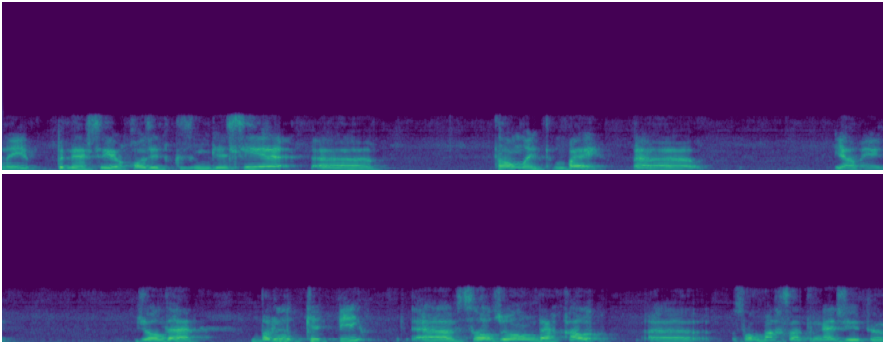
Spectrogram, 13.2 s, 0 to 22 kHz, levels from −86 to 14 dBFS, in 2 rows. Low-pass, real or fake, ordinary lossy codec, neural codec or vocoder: 7.2 kHz; fake; none; codec, 24 kHz, 3 kbps, HILCodec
